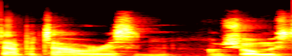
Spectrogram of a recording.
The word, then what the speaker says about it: Aberdour: I think it is actually pronounced Aberdour, isn't it?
